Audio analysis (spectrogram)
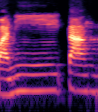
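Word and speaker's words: paṇītaṃ: the next line your panitang dia pangil long eye dia panitang panitang panitang yes you have to focus on a long eye and focus on a short a ne te ne te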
